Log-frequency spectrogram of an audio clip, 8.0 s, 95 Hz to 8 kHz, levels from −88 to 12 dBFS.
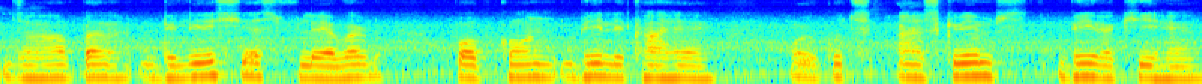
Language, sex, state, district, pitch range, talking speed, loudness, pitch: Hindi, male, Rajasthan, Bikaner, 130-140 Hz, 105 wpm, -19 LUFS, 135 Hz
